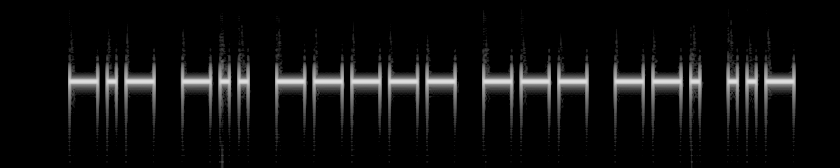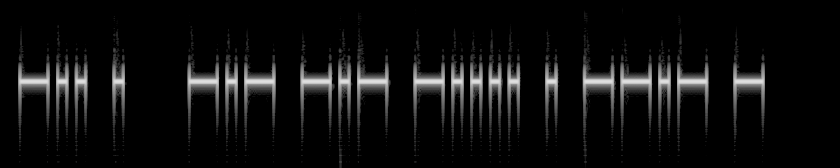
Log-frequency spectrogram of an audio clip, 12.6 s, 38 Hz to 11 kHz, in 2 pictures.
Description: Morse code, heard as a keyed tone, about 17 wpm, 700 Hz. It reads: KD0OGU DE KK6EQT
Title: USA Callsign DE Callsign - 6 Characters - 17wpm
